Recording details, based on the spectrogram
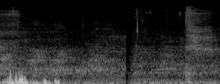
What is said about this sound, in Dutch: Mijn hond ging even mee blaffen met de rest van de groep uh, blaffende honden. Dus dan moest even eh, gestopt worden.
